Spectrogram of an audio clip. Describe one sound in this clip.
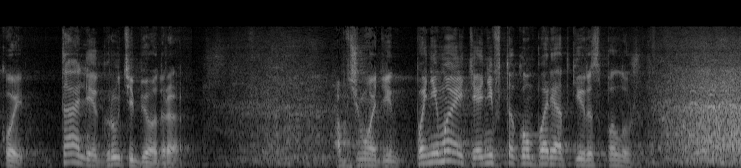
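An older man speaks slowly and expressively into a microphone.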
